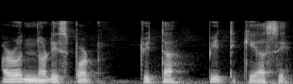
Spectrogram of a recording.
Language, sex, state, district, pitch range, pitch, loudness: Nagamese, male, Nagaland, Kohima, 100-110 Hz, 105 Hz, -16 LUFS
